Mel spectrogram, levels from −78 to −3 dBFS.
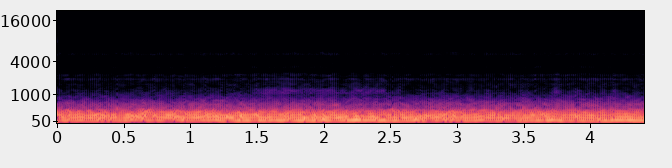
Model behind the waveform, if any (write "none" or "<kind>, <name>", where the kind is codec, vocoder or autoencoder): vocoder, Vocos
